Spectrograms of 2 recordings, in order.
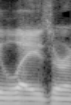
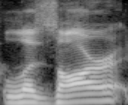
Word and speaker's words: Lazar: Lazar, which was a total letdown. I thought it was going to be Laser, and I thought we were going for an all-name team there, but we'll still spell it that way.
